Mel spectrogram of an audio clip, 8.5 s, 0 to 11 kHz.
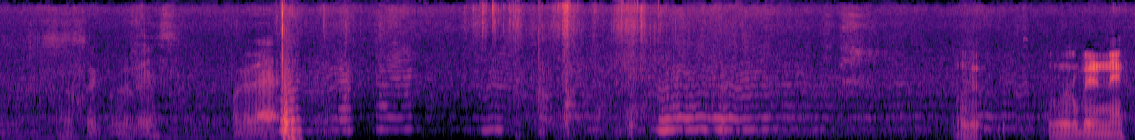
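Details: Honey bee colony buzzing while a hive is opened to add another box of frames, Australia, autumn 2023, good weather; loud wavering buzz broken by a sharp knock early on and bursts of clattering handling noise near the end.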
